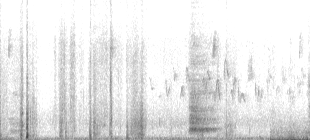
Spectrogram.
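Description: Work boots crunching over rocky, gravelly dirt, several uneven steps in the first three seconds, with birds chirping faintly around the middle.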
